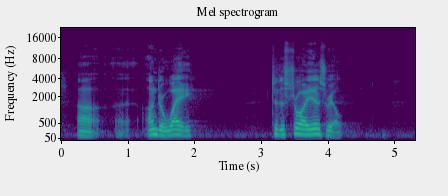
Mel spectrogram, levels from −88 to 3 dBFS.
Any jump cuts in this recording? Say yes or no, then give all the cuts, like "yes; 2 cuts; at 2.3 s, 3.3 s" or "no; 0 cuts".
no; 0 cuts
